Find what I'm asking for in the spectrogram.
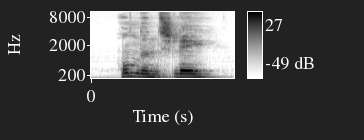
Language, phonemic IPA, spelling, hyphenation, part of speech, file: Dutch, /ˈɦɔn.də(n)ˌsleː/, hondenslee, hon‧den‧slee, noun, Nl-hondenslee.ogg
- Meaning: dog sled, dog sleigh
